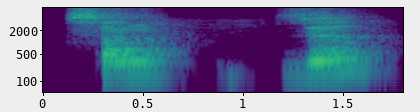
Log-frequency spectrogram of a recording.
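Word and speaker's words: Sun Tzu: um ideas there by sun zu is how you pronounce that but it's a great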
